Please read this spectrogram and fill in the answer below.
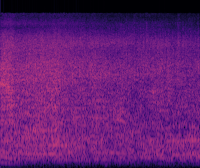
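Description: A pack of winged dirt-track sprint cars racing under power just after the green flag, their engines blending into one steady din.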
